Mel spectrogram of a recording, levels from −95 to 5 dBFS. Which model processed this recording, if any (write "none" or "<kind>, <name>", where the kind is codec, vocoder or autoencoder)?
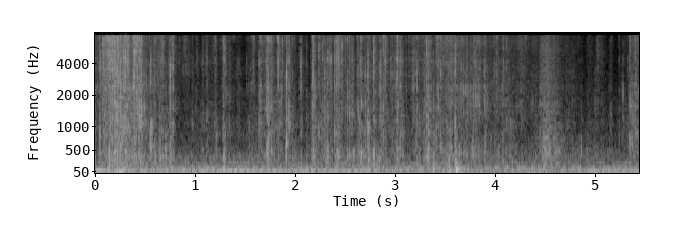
none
